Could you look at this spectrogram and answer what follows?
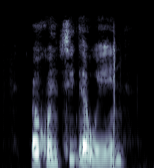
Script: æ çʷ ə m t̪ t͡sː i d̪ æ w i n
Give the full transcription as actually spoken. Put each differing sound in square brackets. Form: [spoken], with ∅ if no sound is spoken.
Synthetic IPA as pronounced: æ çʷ ə [n] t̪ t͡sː i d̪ æ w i n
